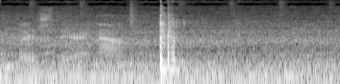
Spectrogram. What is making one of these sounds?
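A glass knocks down onto a hard counter.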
